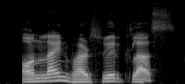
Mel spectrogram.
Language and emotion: Assamese, neutral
